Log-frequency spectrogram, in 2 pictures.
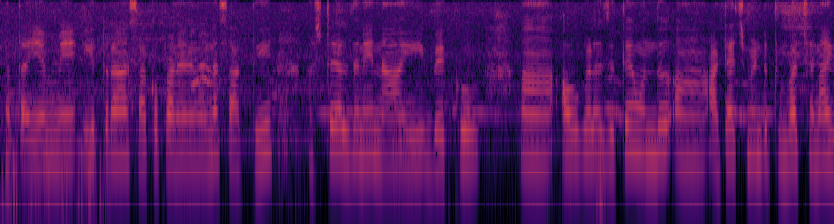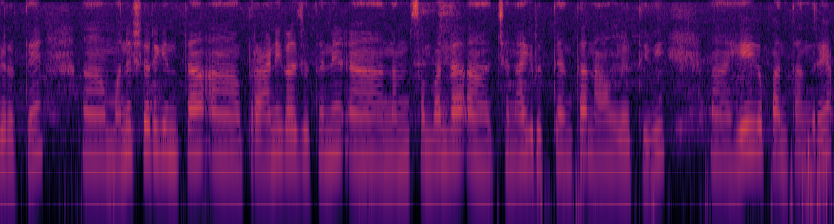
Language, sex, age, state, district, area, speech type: Kannada, female, 18-30, Karnataka, Koppal, rural, spontaneous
